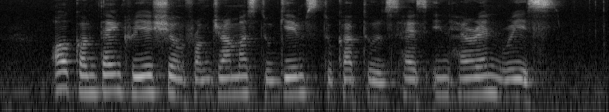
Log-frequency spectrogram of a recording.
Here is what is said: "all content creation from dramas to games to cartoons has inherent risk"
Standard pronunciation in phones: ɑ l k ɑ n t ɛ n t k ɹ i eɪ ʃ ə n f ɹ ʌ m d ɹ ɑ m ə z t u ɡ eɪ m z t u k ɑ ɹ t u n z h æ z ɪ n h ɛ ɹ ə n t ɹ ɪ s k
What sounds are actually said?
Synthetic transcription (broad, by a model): ɑ l k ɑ n t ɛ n k ɹ i eɪ ʃ ə n f ɹ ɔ m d ɹ ɑ m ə s t u ɡ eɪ m s t u k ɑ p t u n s h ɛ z ɪ n h ɛ ɹ ə n t ɹ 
